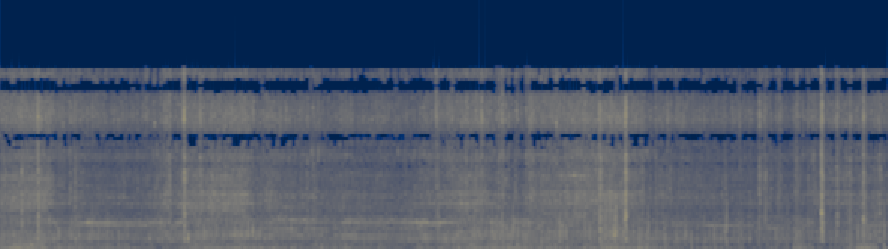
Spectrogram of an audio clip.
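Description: A Hero Splendor motorcycle's small single-cylinder engine running while the bike is ridden, with wind buffeting the microphone. A few sharp knocks come through, the rattling the owner blames on having the bike raised.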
